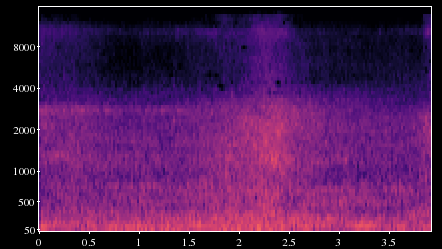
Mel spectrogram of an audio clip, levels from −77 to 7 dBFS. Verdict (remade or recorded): remade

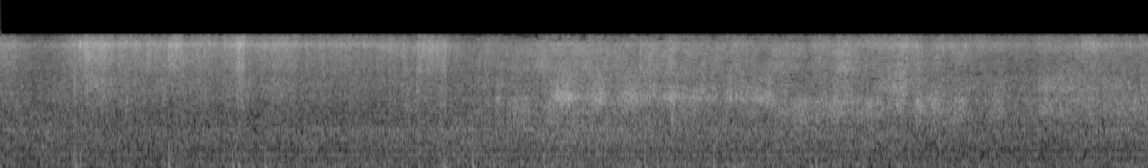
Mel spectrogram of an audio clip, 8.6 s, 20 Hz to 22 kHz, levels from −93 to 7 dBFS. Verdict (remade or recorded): remade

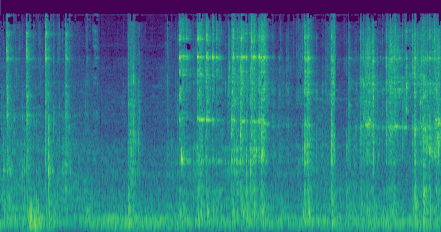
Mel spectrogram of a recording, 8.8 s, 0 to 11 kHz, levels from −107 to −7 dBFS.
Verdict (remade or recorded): recorded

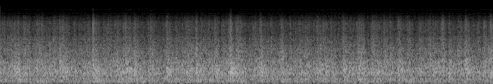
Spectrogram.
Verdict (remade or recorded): recorded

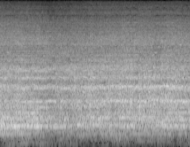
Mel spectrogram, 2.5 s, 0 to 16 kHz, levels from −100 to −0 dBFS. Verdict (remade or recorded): remade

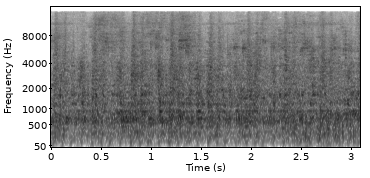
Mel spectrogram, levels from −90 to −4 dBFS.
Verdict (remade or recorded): recorded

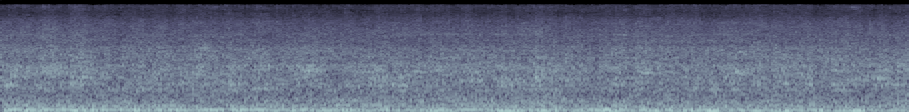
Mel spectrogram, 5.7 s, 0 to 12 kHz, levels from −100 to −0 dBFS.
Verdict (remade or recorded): recorded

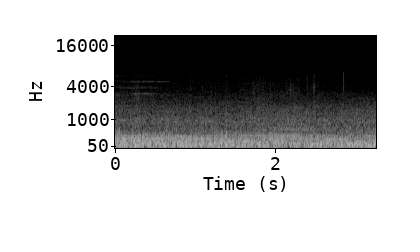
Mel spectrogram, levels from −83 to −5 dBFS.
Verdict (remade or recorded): recorded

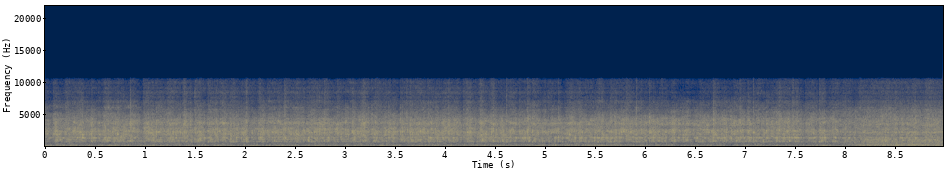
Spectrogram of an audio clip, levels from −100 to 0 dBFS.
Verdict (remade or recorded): remade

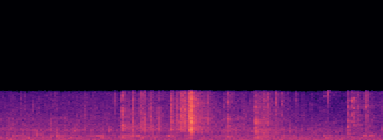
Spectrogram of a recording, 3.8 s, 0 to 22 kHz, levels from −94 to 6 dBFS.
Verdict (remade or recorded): recorded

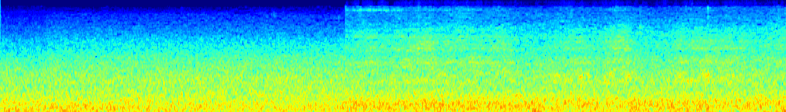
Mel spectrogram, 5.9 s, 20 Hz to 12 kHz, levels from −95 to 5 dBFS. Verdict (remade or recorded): recorded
